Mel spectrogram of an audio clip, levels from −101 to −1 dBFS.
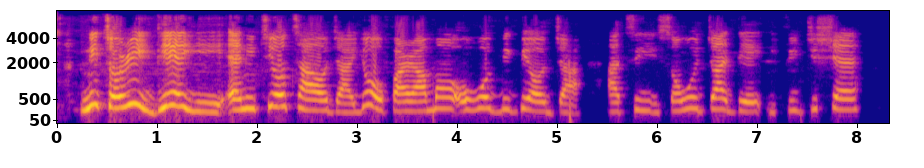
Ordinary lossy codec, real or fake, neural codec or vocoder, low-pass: MP3, 64 kbps; real; none; 7.2 kHz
